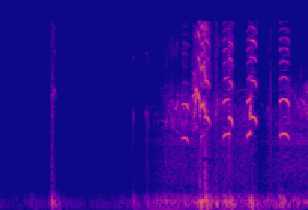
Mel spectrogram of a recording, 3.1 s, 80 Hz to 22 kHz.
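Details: Osprey at its nest at Dunrovin Ranch on 17 May 2021, around 10:55, during a fish delivery. After a near-silent start with one soft knock, a burst of high, sharp chirping calls repeats in quick succession over a steady low hum.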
